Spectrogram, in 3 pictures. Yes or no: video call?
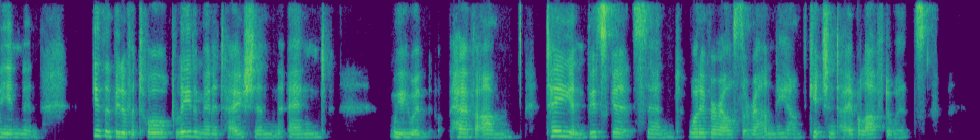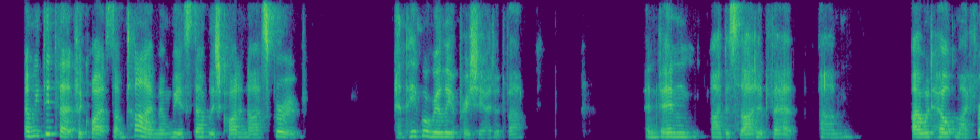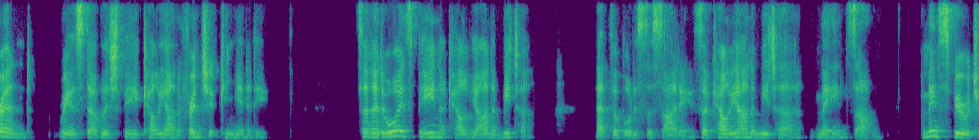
yes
